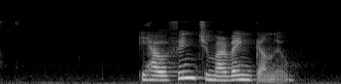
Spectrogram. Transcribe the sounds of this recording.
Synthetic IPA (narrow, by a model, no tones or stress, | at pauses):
ɛɦaːvɪfɪɲt͡ʃʏmaɹvɛjŋka̰nṵw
